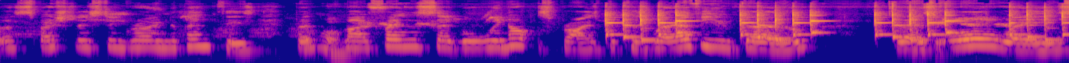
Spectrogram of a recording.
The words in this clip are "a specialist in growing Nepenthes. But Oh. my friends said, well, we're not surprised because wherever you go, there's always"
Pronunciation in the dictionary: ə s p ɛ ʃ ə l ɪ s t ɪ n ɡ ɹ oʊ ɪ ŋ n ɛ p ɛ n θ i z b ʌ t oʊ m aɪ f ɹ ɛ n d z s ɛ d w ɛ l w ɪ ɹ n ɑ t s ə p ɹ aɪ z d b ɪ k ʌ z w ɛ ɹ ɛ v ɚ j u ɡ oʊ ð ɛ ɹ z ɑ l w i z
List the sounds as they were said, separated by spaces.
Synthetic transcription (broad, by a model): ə s p ɛ ʃ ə l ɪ s t ɪ n ɡ ɹ oʊ ɪ ŋ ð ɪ p ɛ n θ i z b ʌ t m aɪ f ɹ ɛ n d z s ɛ d w ɛ l w ɪ ɹ n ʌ t s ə p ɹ aɪ z b ɪ k ʌ z w ɛ ɹ ɛ v ɚ j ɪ ɡ oʊ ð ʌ ɹ z ɑ l w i z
